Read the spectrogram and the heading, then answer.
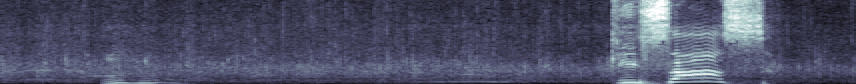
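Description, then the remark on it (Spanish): A crowd claps steadily in the background, a dense, crackling patter of applause that continues throughout, while a voice speaks briefly over it at the start and again more loudly near the end. “Si usted quiere, aplauda. Y si no, no.”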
